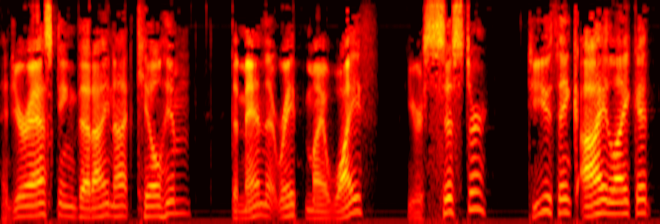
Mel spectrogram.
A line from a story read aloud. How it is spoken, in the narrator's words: Shida replied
